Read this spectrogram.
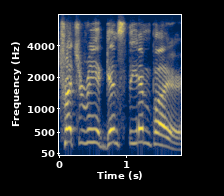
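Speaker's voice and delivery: shrill, very high, very loud yell. Playing a character preparing for battle, in-character yell. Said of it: "I'm gonna yell".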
